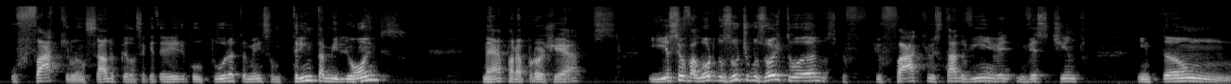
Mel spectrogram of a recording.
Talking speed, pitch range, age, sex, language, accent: 150 wpm, 130-195 Hz, 50-69, male, Portuguese, Brazilian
